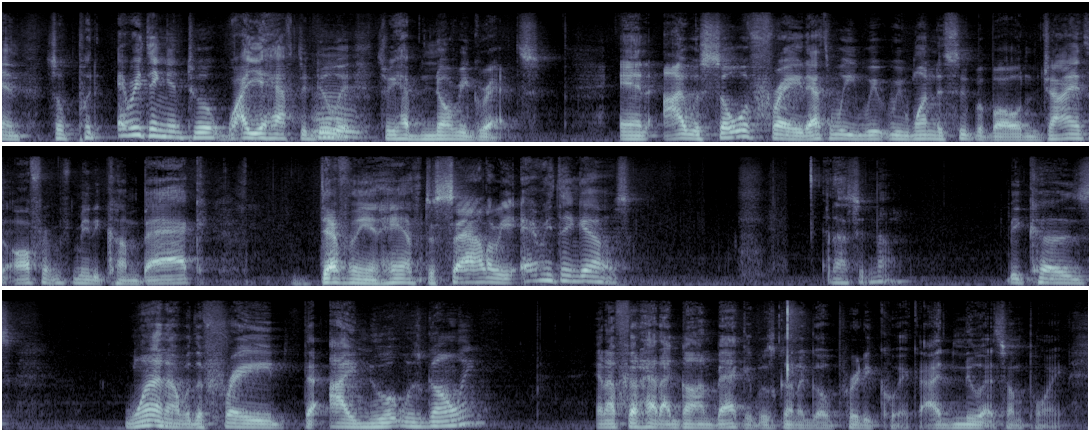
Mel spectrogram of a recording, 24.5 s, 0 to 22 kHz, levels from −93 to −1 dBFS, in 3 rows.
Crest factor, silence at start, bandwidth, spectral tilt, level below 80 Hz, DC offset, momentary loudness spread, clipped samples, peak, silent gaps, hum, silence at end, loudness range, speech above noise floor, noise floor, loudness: 28 dB; 0 s; 16 kHz; -5.5 dB/octave; -56 dBFS; under 0.1%; 14 LU; under 0.1%; -2 dBFS; none; none; 0.2 s; 9 LU; 33 dB; -62 dBFS; -29 LUFS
